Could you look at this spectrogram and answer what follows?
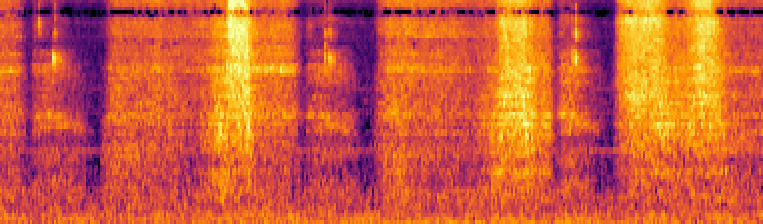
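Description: Short puffs of breath blowing on hot ramen noodles held up on chopsticks to cool them, four times, over a low steady hum.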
